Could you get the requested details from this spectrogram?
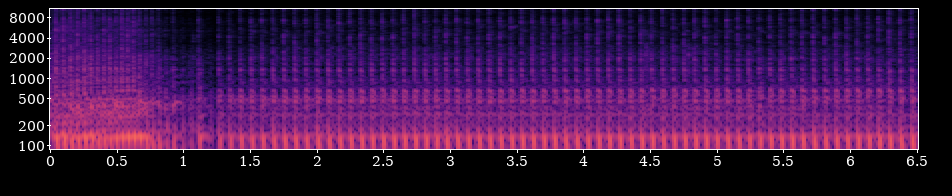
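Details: Yamaha 225DR Tri-Moto under restoration, cold, choke given by hand: cranks on the starter and catches, then settles into a steady, even single-cylinder thump at about three per second; healthy running engine.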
